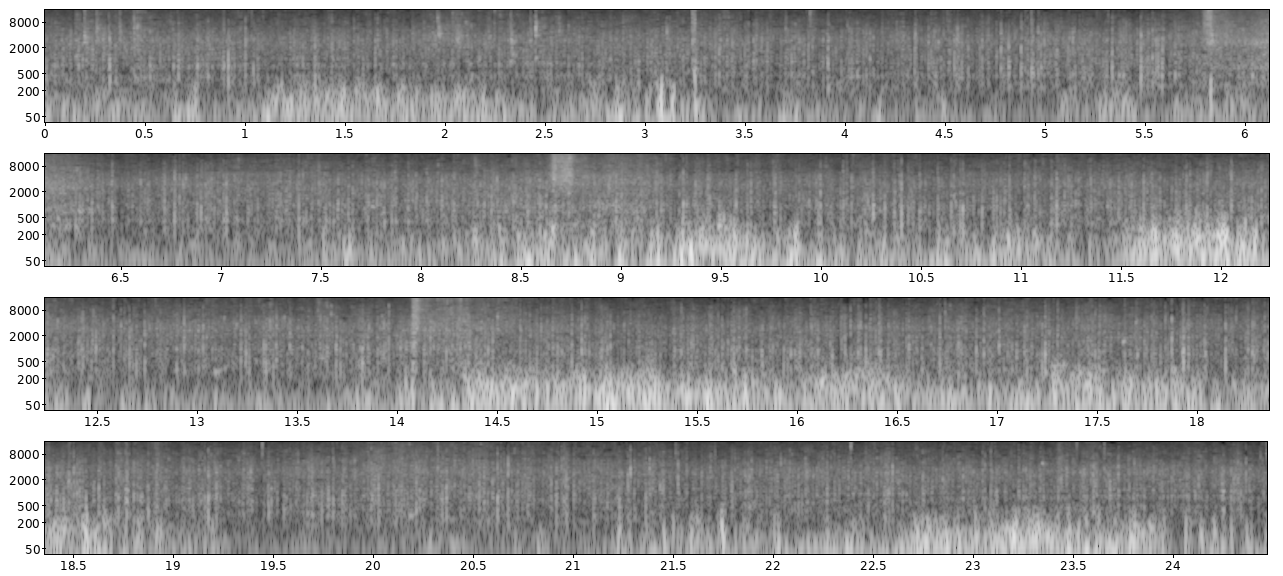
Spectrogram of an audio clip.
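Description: Rain falling on flooded paddy-field water, a steady hiss, with irregular low rumbles coming and going and a few sharp taps.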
